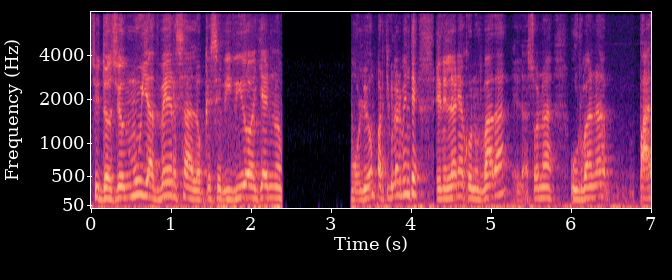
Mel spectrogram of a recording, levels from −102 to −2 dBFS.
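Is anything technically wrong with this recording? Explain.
Yes, there are three faults, heard over a call path whose G.722 coding removes everything above 8 kHz.

A playback stall runs from 2.37 to 3.26 s, about 0.86 s of dead silence in mid-flow. The player likely ran dry of buffered data or had its output thread blocked, and the sound resumes only once it recovers.

A time-compressed catch-up follows from 3.26 to 6.25 s. The player works off its accumulated backlog by cutting out short segments and cross-fading the joins, so the sound runs about 1.25 times faster at unchanged pitch.

Short concealed packet loss occurs at 4.28 to 4.31 s, inside the catch-up. About 20 ms of the stream arrived too late for the decoder. The receiver bridged the gap by extending the preceding sound, then blended back, leaving a brief smear or wobble.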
